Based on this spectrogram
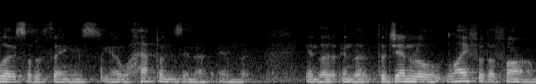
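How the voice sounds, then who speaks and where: Audible room echo surrounds a man whose voice is somewhat breathy. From northern England, East Yorkshire. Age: 60s. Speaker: landscape architect. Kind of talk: lecture. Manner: halting, with frequent repetitions and fillers.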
